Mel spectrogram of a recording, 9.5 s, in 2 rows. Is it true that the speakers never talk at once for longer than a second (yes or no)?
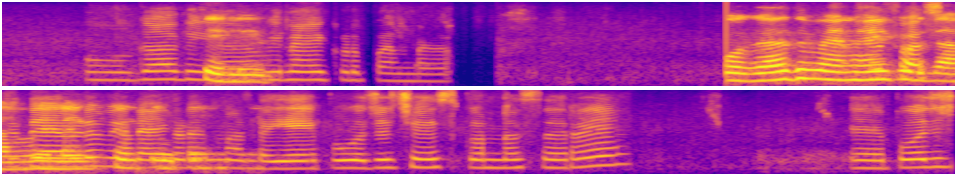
no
